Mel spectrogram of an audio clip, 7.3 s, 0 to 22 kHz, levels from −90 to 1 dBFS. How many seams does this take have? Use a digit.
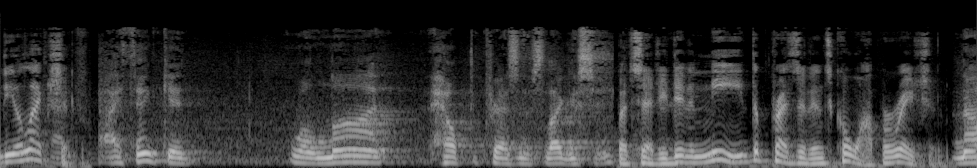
1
